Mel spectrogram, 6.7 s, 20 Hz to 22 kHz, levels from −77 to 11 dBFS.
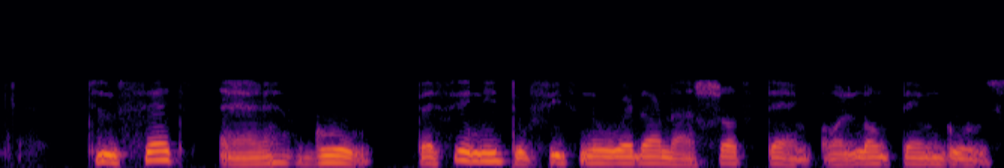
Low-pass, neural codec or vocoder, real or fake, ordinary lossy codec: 3.6 kHz; codec, 16 kHz, 2 kbps, FunCodec, trained on LibriTTS, 25 frames a second; fake; none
